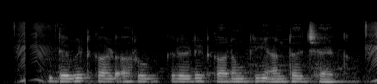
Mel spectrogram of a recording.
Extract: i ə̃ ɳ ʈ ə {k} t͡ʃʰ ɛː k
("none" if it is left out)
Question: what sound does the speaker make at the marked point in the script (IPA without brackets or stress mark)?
none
